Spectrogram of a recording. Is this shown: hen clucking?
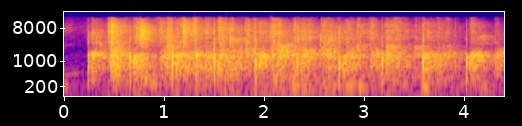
no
